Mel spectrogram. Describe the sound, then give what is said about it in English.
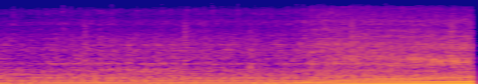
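A battered Jeep's engine as it drives off into the jungle: a low, rumbling drone that holds steady, then swells louder and climbs in pitch during the second half as the vehicle accelerates. “hopped into the Jeep, and drove out into the jungle.”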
